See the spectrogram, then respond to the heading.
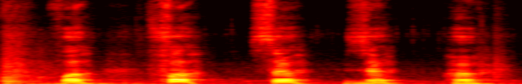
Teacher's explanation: Lalu yang kedua ada geseran frikatif, yaitu aliran udara dipersempit sehingga menghasilkan bunyi gesekan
